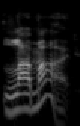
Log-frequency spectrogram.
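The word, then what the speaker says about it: למד: So the ancient Hebrew pronunciation for the word disciple is lamad, right?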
